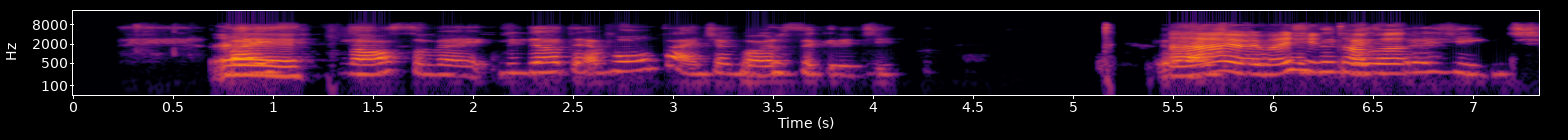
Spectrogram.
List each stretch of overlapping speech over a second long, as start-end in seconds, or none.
5.5-6.7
